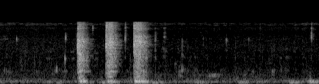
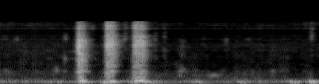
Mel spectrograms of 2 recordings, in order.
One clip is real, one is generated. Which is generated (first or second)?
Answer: second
